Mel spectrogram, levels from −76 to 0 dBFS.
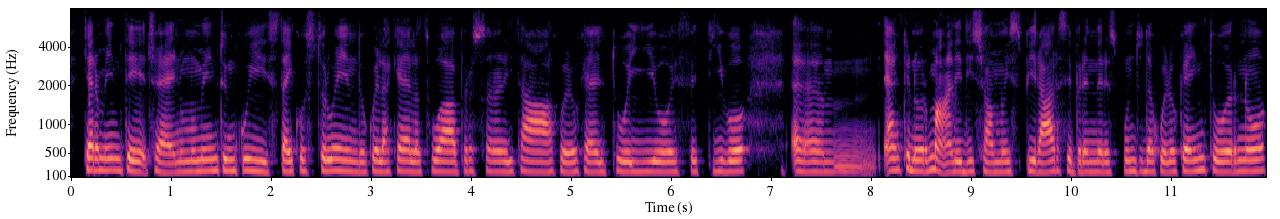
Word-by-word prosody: chiaramente 205 -3 +3
cioè, 170 -5 0
in 165 - -4
un 180 - -2
momento 195 +2 +1
in 195 0 +1
cui 195 -2 +1
stai 170 +1 0
costruendo 190 -1 0
quella 180 0 +1
che 190 +1 +1
è - - +2
la 175 -1 +1
tua 180 0 +2
personalità, 180 -1 -1
quello 175 0 +1
che - - -4
è - - 0
il 175 0 -3
tuo 180 0 -1
io 180 0 0
effettivo, 185 +1 -1 0.4
uhm, 175 - -3
è - - -8
anche 205 +3 +2
normale 190 -3 +2
diciamo, 175 -1 -3
ispirarsi 180 +1 0
e - - -1
prendere 175 0 -1
spunto 185 +2 -5
da 185 -1 0
quello 180 -1 0
che 190 +2 +3
hai 185 - +3
intorno 190 -1 +2
180 Hz, 180 wpm, -23 LUFS, 175-190 Hz, 0.4 s, chiaramente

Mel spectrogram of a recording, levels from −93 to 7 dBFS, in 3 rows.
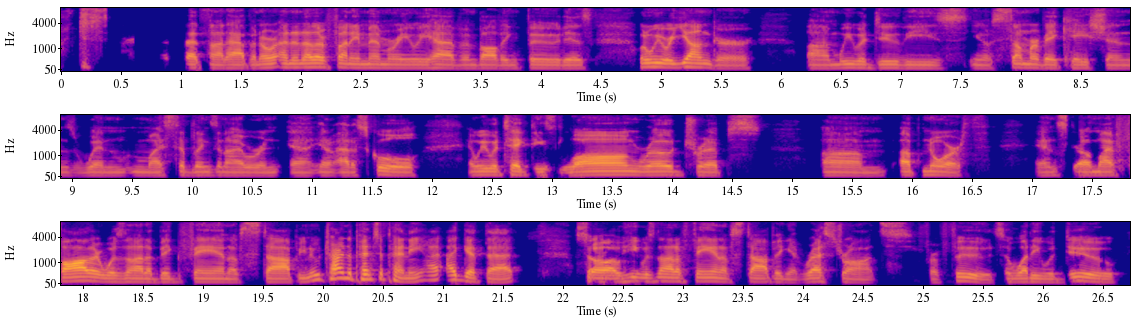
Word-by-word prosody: Just - - -4 0.6
that's - - 0
not 105 -1 0
happen 105 +1 +1
or 120 - +2
and 125 -1 +1
another 130 +1 +4
funny 125 -3 +1
memory 110 -1 -3
we 110 0 -4
have 105 -2 +1
involving 105 -1 -2
food 105 -1 -4
is, 100 0 -4 0.4
when 135 - +1
we 140 - +3
were 135 - +4
younger, 130 -1 +1 0.4
um, 100 0 -5
we 115 +1 -4
would 115 -2 -4
do 115 +1 -4
these, 105 -2 -6
you 100 - -12
know, 100 - -10
summer 115 +4 -1
vacations 100 -2 -4
when 95 +1 -7
m 95 +1 -12 0.2
my 95 0 -3
siblings 100 +1 -6
and - - -7
I 95 0 -2
were 95 0 -5
in, 95 +1 -10
yeah, 95 -1 -5
you 90 - -17
know, 100 -1 -5
outta 95 -1 -2
school, 100 -6 -1 0.4
and 105 - -8
we 115 - 0
would 110 0 -1
take 100 - +4
these 105 -1 -7
long 115 +3 +6
road 110 -1 0
trips, 100 -2 -3 0.5
um, 95 -2 -4
up 105 - +2
north, 110 -1 -2 0.4
and 95 +2 -9
so, 105 - -1
my 105 0 +1
father 140 +4 +9
was 115 -1 -2
not 110 -1 +2
a - - -2
big 105 +1 -6
fan 110 -2 0
of 100 - -5
stopping, 110 +1 +2
no 175 - -1
trying 225 +6 +6
to 220 - +1
pinch 195 -1 +3
a - - -1
penny, 115 +6 0
I 175 +2 -3
I 170 - +3
get 165 - +1
that. - - +1 0.5
So, 115 -1 +4
he 135 +4 -3
was 125 -1 -6
not 130 -2 +3
a 125 - +1
fan 130 -2 0
of 110 - -4
stopping 110 -3 -1
at 95 - -11
restaurants 120 +2 -3
for - - -11
food, 125 -10 -3
so - - -7
what 110 +1 0
he 110 - -2
would 100 -2 -9
do, 125 -7 0
110 Hz, 200 wpm, -24 LUFS, 100-115 Hz, 0.6 s, father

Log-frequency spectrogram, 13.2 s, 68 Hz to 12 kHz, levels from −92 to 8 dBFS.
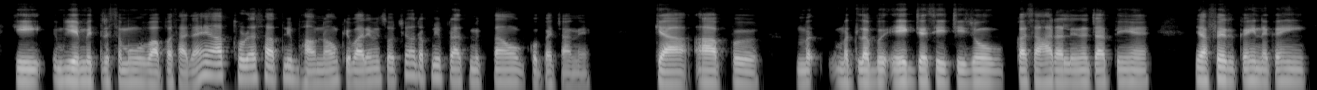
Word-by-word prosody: कि 115 -2 +1 0.2
ये 120 -1 +6
मित्र 115 -1 -3
समूह 110 0 -4
वापस 100 0 +2
आ - - +3
जाए, 165 - -2
आप 160 0 +2
थोड़ा-सा 135 0 +2
अपनी 135 - -3
भावनाओं 105 -1 -2
के 120 - -4
बारे 110 +1 +2
में 120 - -5
सोचे 120 +8 -6
और 160 - -3
अपनी 145 - -4
प्राथमिकताओं 110 -2 -2
को - - -3
पहचानें। 90 -2 -7 0.7
क्या 100 - +7 0.4
आप 105 0 +5 0.7
म 105 +1 0 0.3
मतलब 110 +1 +1
एक 110 0 +3
जैसी 110 0 +3
चीज़ों 110 +1 0 0.4
का 110 - +6
सहारा 110 0 +2
लेना 105 +1 -1
चाहती 110 +1 0
हैं, 110 -1 -2 0.5
या 120 - +7
फिर 125 0 +3
कहीं 115 +1 +2
न 115 -1 -1
कहीं 115 -1 -2
110 Hz, 170 wpm, -24 LUFS, 105-115 Hz, 0.7 s, क्या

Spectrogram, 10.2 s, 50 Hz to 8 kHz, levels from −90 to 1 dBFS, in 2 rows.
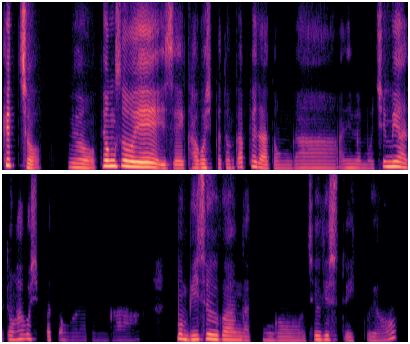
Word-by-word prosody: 그쵸. 290 - 0 0.3
뭐 195 -4 -4
평소에 245 -6 +7
이제 170 +1 -5
가고 180 +3 -7
싶었던 180 -1 -13
카페라든가 175 -4 -10
아니면 175 -1 -14
뭐 170 0 -21
취미 240 +6 +1
활동하고 205 0 -6
싶었던 180 -4 -19
거라든가. 165 0 -36 0.5
뭐 225 - -3
미술관 200 -2 -4
같은 165 0 -20
거 165 0 -20
즐길 190 +1 -9
수도 190 -3 -14
있고요. 165 - -20
180 Hz, 290 characters per minute, -22 LUFS, 170-205 Hz, 0.5 s, 평소에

